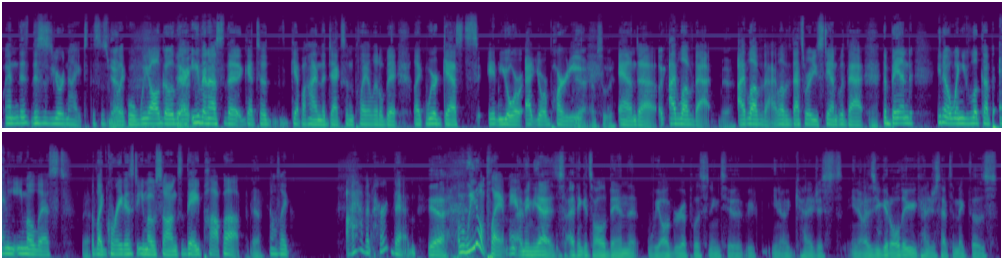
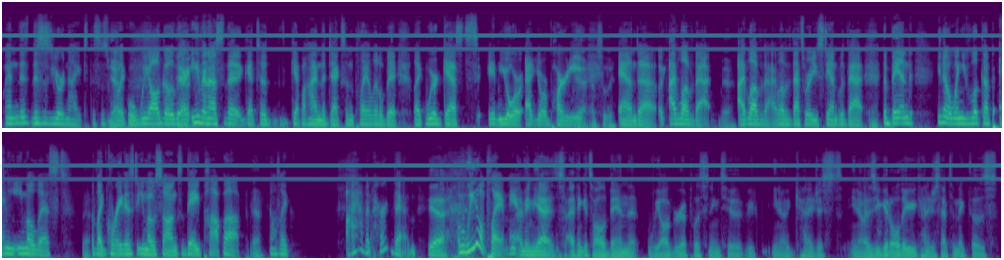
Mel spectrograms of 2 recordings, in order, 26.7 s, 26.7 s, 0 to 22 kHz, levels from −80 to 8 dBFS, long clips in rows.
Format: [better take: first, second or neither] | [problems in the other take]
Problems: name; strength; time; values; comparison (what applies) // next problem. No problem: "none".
first | high-pitched whine; loud; throughout; 7 kHz, 8 dB below the speech; faint in the first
